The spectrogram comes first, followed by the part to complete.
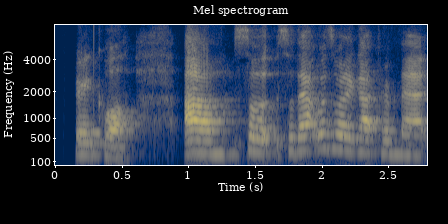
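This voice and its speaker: Talking at a fairly quick pace, a woman has an American accent. Her pitch varies in an ordinary way. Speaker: county staff member. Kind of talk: public meeting report. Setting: county board meeting room. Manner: loud.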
